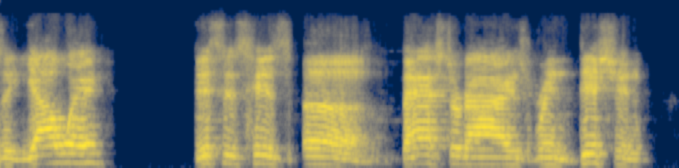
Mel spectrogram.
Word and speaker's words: Yahweh: There's no A sound in the Hebrew, all right? The characters are I, Ba, Ga, Da, Ha, Wah, so forth and so on, right? So the Lord's name is Yahweh, not Yahuwah, or not Yahweh, all right? Yahweh.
